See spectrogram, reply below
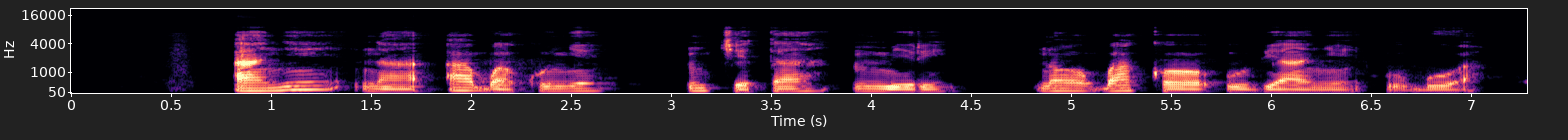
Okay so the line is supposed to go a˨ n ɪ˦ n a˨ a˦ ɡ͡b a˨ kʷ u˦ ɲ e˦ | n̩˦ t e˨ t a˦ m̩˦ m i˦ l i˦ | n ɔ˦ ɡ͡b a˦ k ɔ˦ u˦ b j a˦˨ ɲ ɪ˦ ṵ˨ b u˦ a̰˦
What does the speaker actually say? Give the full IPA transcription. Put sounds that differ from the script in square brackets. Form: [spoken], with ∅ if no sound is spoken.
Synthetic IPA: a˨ [ɲ] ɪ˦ n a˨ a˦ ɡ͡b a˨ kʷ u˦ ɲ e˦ | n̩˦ [t͡ʃ] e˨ t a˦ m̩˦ m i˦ [ɾ] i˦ | n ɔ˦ ɡ͡b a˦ k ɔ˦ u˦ b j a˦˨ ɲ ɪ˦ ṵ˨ [ɡ͡b] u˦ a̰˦

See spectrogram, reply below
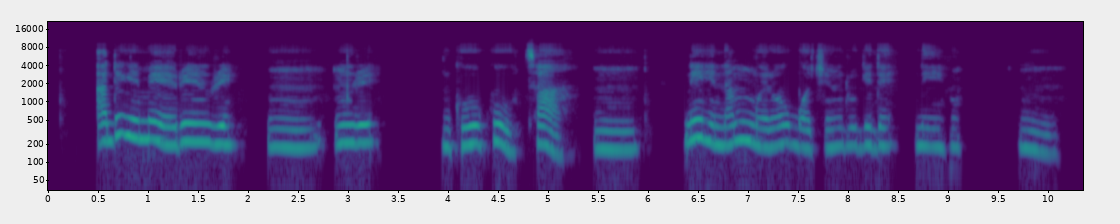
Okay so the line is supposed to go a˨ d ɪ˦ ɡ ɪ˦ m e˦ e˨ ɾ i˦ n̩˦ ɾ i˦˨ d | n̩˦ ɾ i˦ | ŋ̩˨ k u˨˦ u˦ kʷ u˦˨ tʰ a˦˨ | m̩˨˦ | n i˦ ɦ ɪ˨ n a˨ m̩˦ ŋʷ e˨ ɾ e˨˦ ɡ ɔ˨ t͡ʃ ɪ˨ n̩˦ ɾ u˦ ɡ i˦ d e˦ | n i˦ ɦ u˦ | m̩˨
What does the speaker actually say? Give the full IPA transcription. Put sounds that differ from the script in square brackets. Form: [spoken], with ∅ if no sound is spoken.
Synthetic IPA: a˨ d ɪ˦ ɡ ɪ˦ m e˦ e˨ ɾ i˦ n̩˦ ɾ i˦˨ [∅] | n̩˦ ɾ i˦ | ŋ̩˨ k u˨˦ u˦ kʷ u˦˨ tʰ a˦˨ | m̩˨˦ | n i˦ ɦ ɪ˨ n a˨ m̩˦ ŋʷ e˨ ɾ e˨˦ [ɡ͡b] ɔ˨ t͡ʃ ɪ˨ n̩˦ ɾ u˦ ɡ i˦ d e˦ | n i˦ ɦ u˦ | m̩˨

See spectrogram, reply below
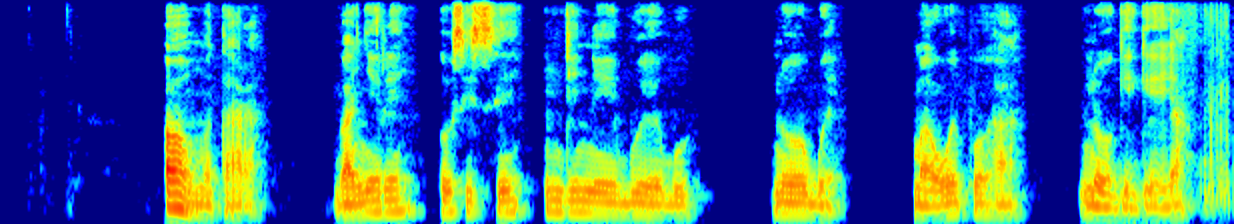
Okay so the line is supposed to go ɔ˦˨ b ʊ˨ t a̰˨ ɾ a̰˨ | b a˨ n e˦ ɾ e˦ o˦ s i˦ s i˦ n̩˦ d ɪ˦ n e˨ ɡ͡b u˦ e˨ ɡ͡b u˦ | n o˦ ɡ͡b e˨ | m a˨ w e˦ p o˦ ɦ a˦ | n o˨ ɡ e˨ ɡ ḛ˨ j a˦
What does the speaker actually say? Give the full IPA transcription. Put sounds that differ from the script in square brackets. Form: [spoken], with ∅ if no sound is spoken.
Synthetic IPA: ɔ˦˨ [m] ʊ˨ t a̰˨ ɾ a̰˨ | b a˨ [ɲ] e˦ ɾ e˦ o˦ s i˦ s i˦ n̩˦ d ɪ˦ n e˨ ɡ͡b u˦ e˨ ɡ͡b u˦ | n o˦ ɡ͡b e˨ | m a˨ w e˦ p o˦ ɦ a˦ | n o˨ ɡ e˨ ɡ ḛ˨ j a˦

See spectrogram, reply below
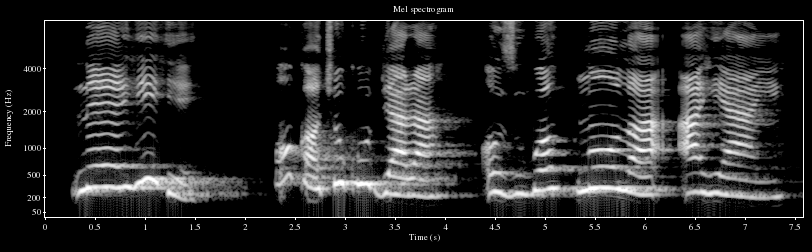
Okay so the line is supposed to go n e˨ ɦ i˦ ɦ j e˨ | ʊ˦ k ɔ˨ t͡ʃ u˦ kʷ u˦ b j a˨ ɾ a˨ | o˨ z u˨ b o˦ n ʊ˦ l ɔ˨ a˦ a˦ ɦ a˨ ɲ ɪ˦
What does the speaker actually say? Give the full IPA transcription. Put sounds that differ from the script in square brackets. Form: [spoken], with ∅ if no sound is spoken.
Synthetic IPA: n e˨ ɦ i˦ ɦ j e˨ | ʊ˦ k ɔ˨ t͡ʃ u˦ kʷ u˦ b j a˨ ɾ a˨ | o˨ z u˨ [ɡ͡b] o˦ n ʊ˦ l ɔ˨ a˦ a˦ ɦ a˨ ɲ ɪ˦

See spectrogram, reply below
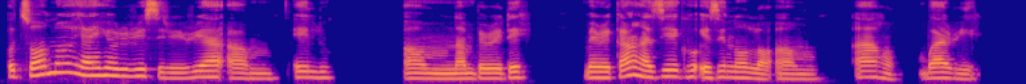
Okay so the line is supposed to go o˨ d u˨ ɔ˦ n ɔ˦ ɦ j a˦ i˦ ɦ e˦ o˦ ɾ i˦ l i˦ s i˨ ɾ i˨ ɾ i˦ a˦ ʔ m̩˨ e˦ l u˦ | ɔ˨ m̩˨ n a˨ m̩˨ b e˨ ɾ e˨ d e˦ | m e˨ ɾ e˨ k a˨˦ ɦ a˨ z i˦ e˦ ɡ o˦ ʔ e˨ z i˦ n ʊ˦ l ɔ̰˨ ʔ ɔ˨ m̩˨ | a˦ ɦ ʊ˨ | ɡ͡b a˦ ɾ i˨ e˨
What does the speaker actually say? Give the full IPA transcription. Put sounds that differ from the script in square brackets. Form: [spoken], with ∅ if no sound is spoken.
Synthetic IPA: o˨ [t] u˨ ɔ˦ n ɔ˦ ɦ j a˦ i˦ ɦ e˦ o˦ ɾ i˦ [ɾ] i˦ s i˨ ɾ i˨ ɾ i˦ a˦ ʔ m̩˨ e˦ l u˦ | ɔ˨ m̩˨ n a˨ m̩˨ b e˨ ɾ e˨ d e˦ | m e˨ ɾ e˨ k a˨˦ ɦ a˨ z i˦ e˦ ɡ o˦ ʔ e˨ z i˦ n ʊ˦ l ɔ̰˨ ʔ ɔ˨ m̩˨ | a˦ ɦ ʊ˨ | ɡ͡b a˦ ɾ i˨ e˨

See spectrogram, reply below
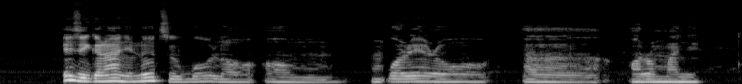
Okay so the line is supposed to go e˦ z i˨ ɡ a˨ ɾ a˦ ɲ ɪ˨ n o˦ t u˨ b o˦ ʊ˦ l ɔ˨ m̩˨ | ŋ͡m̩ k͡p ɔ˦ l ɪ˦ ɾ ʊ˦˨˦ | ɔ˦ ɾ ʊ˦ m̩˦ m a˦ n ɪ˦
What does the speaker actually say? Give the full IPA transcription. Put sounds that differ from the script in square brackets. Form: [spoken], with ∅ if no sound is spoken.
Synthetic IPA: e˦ z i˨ ɡ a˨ ɾ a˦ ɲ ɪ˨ n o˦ t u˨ [ɡ͡b] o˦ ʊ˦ l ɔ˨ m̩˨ | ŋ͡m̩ k͡p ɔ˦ [ɾ] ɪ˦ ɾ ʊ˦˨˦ | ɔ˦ ɾ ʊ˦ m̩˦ m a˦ [ɲ] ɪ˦

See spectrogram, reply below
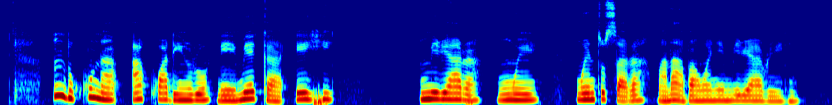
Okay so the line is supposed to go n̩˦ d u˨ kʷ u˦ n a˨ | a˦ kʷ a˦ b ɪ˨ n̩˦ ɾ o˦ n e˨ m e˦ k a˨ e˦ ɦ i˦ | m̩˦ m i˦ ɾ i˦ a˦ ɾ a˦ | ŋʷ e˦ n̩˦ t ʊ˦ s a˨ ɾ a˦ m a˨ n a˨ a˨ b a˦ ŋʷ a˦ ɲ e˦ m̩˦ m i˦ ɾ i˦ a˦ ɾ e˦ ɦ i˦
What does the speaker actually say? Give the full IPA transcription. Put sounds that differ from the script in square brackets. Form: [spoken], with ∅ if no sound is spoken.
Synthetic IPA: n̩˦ d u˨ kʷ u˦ n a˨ | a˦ kʷ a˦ [d] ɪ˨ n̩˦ ɾ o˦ n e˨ m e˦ k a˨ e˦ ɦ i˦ | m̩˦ m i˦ ɾ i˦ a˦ ɾ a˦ | ŋʷ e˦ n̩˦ t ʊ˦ s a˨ ɾ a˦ m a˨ n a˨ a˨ b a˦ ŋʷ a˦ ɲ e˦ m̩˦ m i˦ ɾ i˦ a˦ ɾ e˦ ɦ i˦

